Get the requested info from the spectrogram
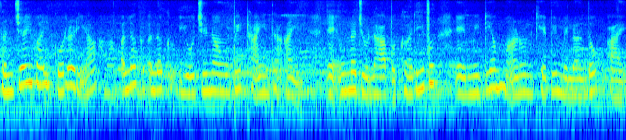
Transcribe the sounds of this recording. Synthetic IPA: sɐ̃ɲd͡ʑəiʋaːikoːɾəɽḭja | ɐləɡɐ̰ləɡjoːd͡ʑnaũbɪʈʰaːɦĩːn̆d̪a̰ʔa̰ːɦɪnɪ̆ | ɛ̃ːʔʊnə̆d͡ʑoːlaːbɣɐɾiːb | ɛ̃ːmiːɖijəmːaːɳ̤ʊnɪ̆kʰeːbɪmɪlə̃n̆d̪o | a̰ːɦeː

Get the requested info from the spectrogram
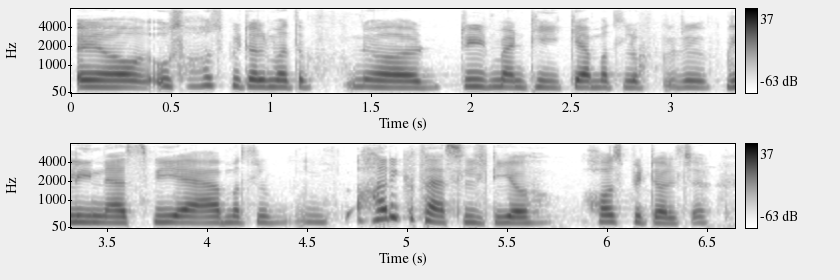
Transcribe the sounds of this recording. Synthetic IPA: usɦɔspiʈəlmẽt̪eʈɾiːʈmẽɳʈʰikjamɐt̪ləbkliːnɛsbiɛmɐt̪ləbhɐɾikpʰɛːsiliʈiɦɛ | hɔspiʈəlt͡ʃʰə

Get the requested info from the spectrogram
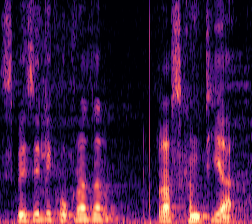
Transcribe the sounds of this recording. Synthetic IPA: spesɐlikʰokʰɾazɐɾ | ɾɐskʰənt̪ʰija

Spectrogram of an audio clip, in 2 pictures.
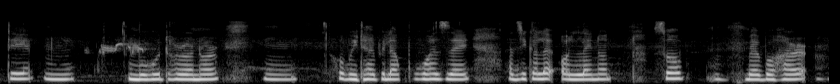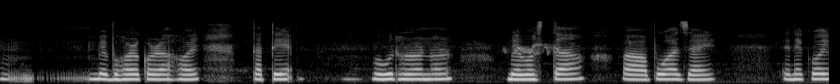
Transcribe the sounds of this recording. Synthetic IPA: atɛ | boɦudʱɔɹɔnɔɹ | xubidʱabilak̚pʊwazajazikalɔjʔɔnlajnɔt | sɔb̚ | bbɔɦaɹ | bɛbɔɦaɹkɔɹaɦɔjtatɛ | boɦudʱɔɹɔnɔɹ | bjɔbɔstʰa | pʊwazaj | tɛnɛkoj

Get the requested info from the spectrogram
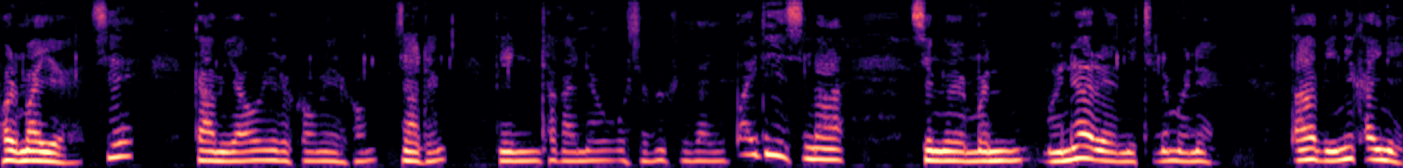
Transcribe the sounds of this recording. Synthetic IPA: pʰɔɾmajɯse | ɡ̥amjaweɾɯkʰɯwmeɾkʰɯmzadɯŋ | b̥intʰakajnɯusubikʰɯzajbajdisina | seŋemmɯnɯaɾɯmitʰinɯmɯnɯ | tʰabinikʰajni

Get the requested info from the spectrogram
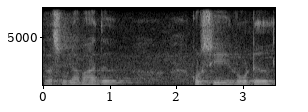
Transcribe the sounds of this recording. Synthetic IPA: ɾɐsuːlaːbaːd̪ | kʊɾsiɾoːɖ

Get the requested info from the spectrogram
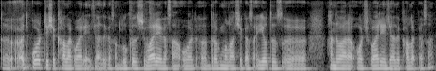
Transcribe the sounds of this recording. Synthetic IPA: t̪ɨɐ̰oːɾt̪it͡ʃʰikʰaːlakʋaːɾja̰zʲja̰ːd̪a̰ɡɐsãːnloːkʰt̪ʰɐzt͡ʃʰiʋaːɾʲjaːɡɐsãːʔo̰ːʈd̪ɾɐɡmɐlaːt͡ʃʰiɡɐsã̰ːjɐwt̪ʰɐz | hɐ̃nd̪ʋaːɾaʔoːɾt͡ʃʰiʋaːɾjaːzʲjaːd̪akʰaːla̰ːk̚ɡɐsãː

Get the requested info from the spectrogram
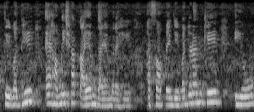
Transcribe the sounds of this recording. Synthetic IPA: t̪eʋɐd̪ʱeɛ̃ːɦɐmeːʃakaːjəmd̪aːjəmɾɐɦe | ɐsãpɐ̃ɦɪ̃ɲd͡ʑeʋɐɗɪɽ̃ənɪ̆kʰeː | ɪɦo

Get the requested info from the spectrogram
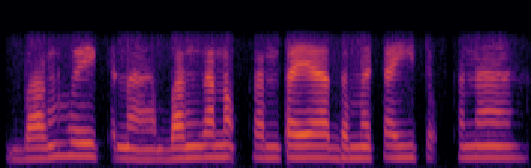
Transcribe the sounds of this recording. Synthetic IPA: baŋɦɔjkanabaŋɡanɔʔkant̪ajad̪ɔmɛʈait̪ɔʔkana

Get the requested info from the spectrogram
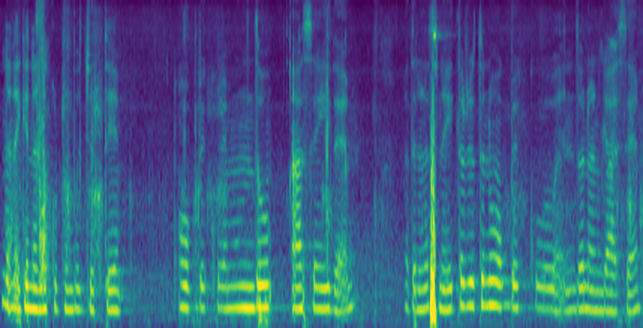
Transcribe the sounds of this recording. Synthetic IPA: nɐnɐɡenɐnːɐkuʈumbɐd͡ʒot̪ːe | ɦoːɡbe̞ːkuemd̪uaːseid̪e | mɐt̪ːunɐnːɐsnejit̪ɐɾd͡ʒut̪ːenuːɦoːɡ̚beːkuend̪unɐnɐɡeaːse

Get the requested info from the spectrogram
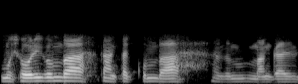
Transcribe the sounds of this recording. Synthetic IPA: muʃoːɾiɡʊmbakãŋ̚t̪ɐk̚ɡʊmbaː | mɐŋɡɐl

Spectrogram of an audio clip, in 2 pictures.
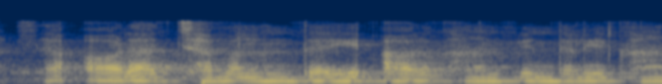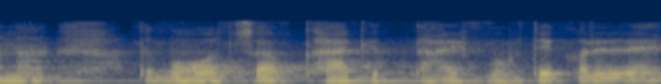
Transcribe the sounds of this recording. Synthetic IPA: seʔɔːɾətːʃʰabəlnt̪eɦiɔːɾkʰanpʰinɖəlekʰanat̪ɔbəɦut̪sə̰bkʰaket̪aːɾipʰbəɦut̪ekəɾeɾəɦɛ̃

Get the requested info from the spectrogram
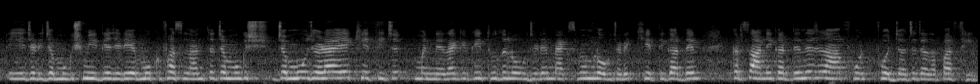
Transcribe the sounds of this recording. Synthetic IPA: eːd͡ʒeːɽiːd͡ʒəmːuːkəʃmiːɾd̪iːɛːd͡ʒeːɽeːmʊkʰpʰəslãːnt̪ed͡ʒəmːũːkəʃd͡ʒəmːũːd͡ʒeːɽaːeːkʰeːt̪iːt͡ʃmənːeːd̪aːk̬jõːkɪɪt̪ʰːuːd̪eloːkd͡ʒeːɽeːmɛːksɪməmloːkd͡ʒeːɽeːkʰeːt̪iːkəɾd̪eːn | kəɾsaːniːkəɾd̪ẽːnd̪et̪ãːoːpʰoːd͡ʒãːt͡ʃzjaːd̪aːpəɾt̪ʰiː

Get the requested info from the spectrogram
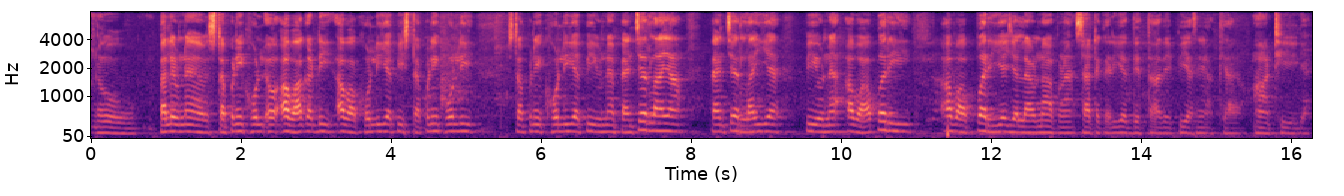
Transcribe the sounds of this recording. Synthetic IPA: oː | pɛːleːʊnẽːsʈəpɳiːkʰoːlʔəʋaːkəɖiːəʋaːkʰoːliːɛːpiːsʈəpɳiːkʰoːliː | sʈəpniːkʰoːliːɛːpiːʊnɛ̃ːpɛ̃ːnt͡ʃəɾlaːjaː | pɛ̃ːnt͡ʃəɾlaːiːɛː | piːʊnɛ̃ːʔəʋaːpəɾiː | əbaːpəɾiːɛːd͡ʒəlɛːʊnɛ̃ːəpɳɛːsɛʈkəɾiːɛːd̪ɪt̪ːa̰ːd̪eːpiːəsĩːakʰːja̰ː | ɦãːʈʰiːkɛː

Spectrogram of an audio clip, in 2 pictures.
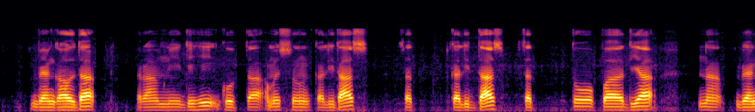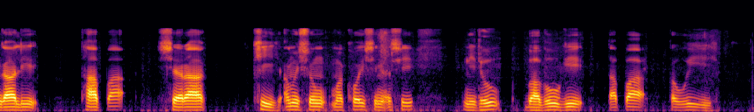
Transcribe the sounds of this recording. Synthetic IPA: bɛŋɡald̪a | ɾaːmnid̪iɦiɡup̚t̪aɐ̰mɐsuŋkɐlid̪as | kɐlid̪as | sɐ | t̪opɐd̪ija | na | beŋɡaːli | t̪ʰaːpa | ʃeɾaː | kʰiɐ̰mɐsuŋmɐkʰoːjsiŋɐ̰si | nid̪ʱu | babuɡi | t̪apa | kɐwii

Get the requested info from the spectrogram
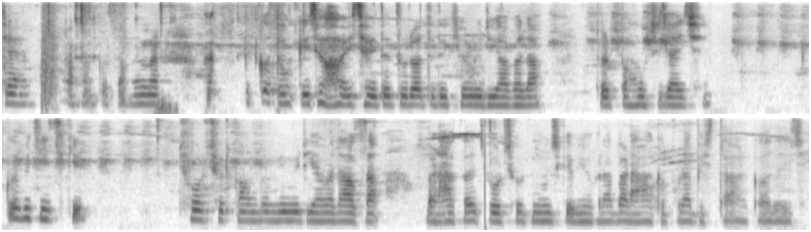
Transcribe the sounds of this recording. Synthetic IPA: d͡ʒɛəpənkesə̰məjme | kət̪okit͡ʃʰɦəjt͡ʃʰɛjt̪ɔd̪uɾət̪d̪ekʰijomiɖijabala | t͡ʃʰəʈpəɦũt͡ʃd͡ʒajt͡ʃʰɛ | kojbʱit͡ʃid͡ʒke | t͡ʃʰoʈt͡ʃʰoʈkambəɡimiɖijaβalaokɾabəɽ̤aket͡ʃʰoʈt͡ʃʰoʈnũd͡ʒkebʱiokɾabəɽ̤akepuɾabist̪aɾkəd̪ɛjt͡ʃʰɛ̥

